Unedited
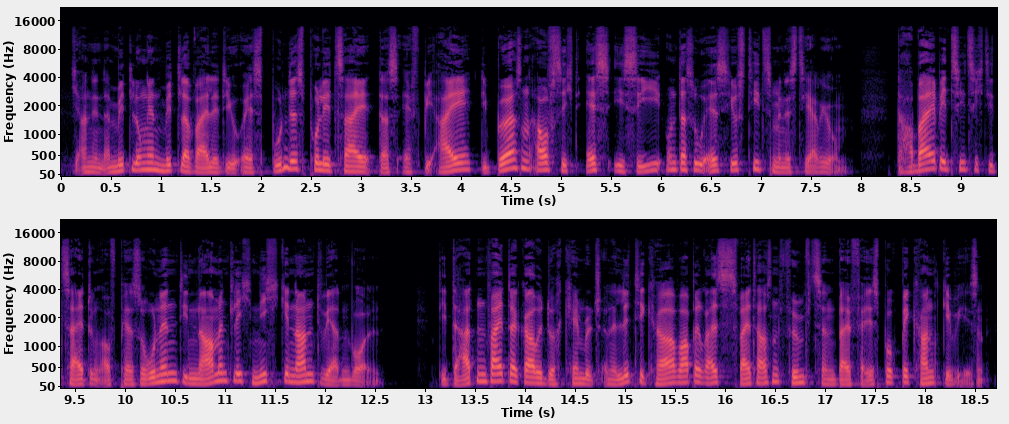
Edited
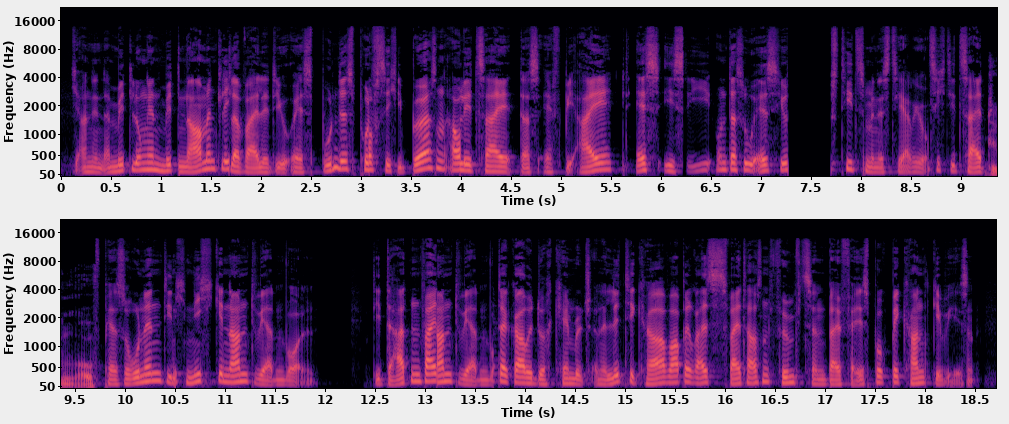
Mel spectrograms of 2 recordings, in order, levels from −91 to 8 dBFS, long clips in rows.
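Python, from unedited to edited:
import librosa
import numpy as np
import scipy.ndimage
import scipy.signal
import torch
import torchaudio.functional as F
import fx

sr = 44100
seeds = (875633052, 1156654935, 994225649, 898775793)

y = fx.edit(x, sr, fx.swap(start_s=2.58, length_s=1.64, other_s=4.84, other_length_s=0.29),
    fx.fade_in_span(start_s=5.72, length_s=0.44),
    fx.insert_silence(at_s=6.77, length_s=0.43),
    fx.cut(start_s=7.74, length_s=1.31),
    fx.speed_span(start_s=9.61, length_s=0.26, speed=0.54),
    fx.move(start_s=10.66, length_s=0.5, to_s=1.18),
    fx.duplicate(start_s=11.74, length_s=0.56, to_s=13.78), tone=tone)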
